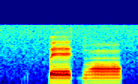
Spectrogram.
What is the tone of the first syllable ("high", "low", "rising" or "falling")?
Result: high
